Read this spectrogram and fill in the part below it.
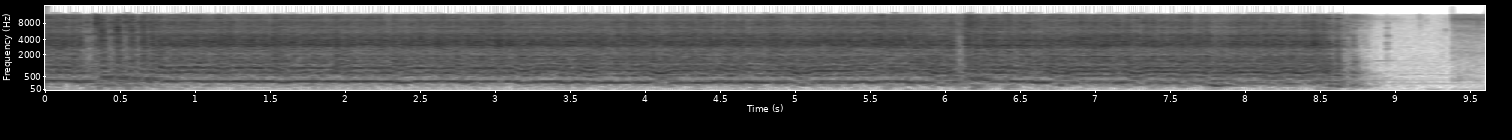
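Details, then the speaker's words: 1928 Franklin, 71 years off the road, first start attempt with makeshift plug wires and a loose carburetor: starter cranks evenly at about four turns a second but the engine never catches. Owner suspects valves not seating or mouse-blocked exhaust. "She's trying hard, Charlie. It's close."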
